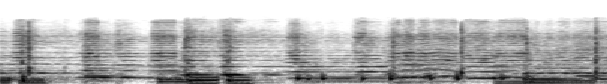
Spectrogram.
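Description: Sudanese band music: a violin section and accordion playing a melody over a steady beat.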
